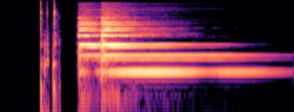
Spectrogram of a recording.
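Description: A quick double mouse-click sound effect, then a single notification-bell ding that rings out and fades away over about a second and a half.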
